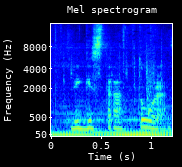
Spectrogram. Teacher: Stress falls on tura, registratura.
